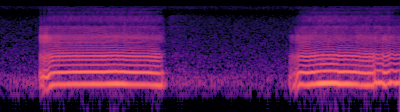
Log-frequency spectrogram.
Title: Funny cat snoring while dreaming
